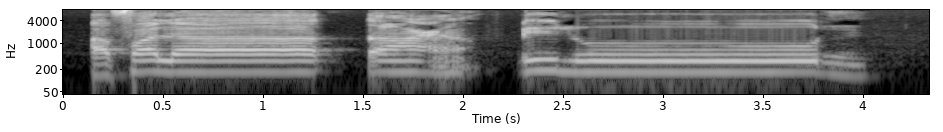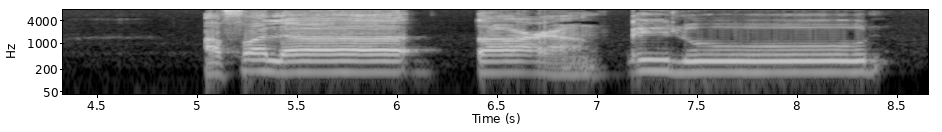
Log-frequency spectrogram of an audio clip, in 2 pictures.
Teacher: یہ جو قاف ہے اس کو دو نقطے والا قاف، اس کو پر پڑھیں گے، اور تا کے ساتھ عین ہے، اس کو عین کو ہم عین کی آواز ہی نکالیں گے.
